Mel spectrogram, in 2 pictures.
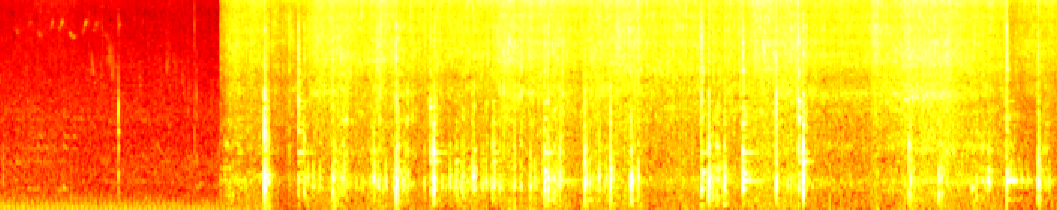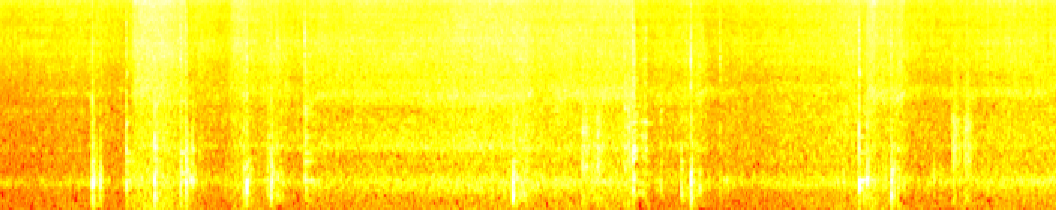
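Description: Fish steaks with garlic, shallots and lemongrass sizzling in a hot aluminium pot while a metal ladle stirs them, clicking and scraping against the pot. The sizzling starts suddenly about three seconds in, after a near-silent start.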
